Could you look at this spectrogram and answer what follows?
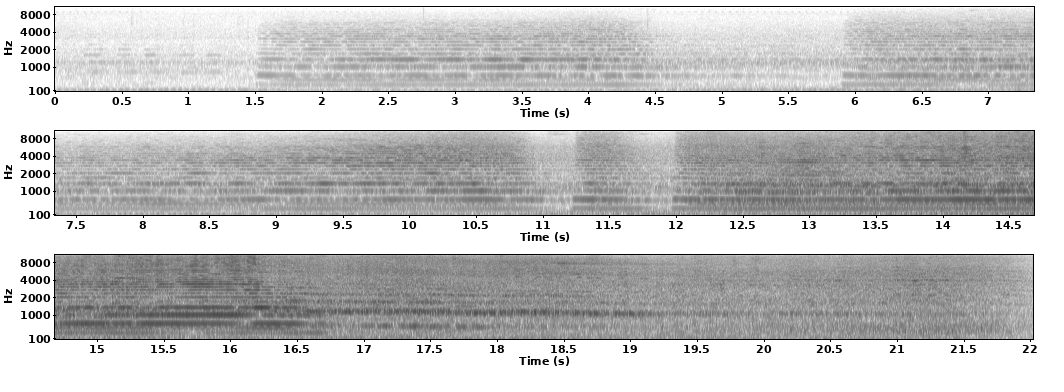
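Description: Locomotive air horn with a fouled chime sounding several long blasts as a freight train approaches, the train's rumble building underneath and growing louder. The horn's pitch drops as it passes, then the passing train's rumble and wheel clatter continue.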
